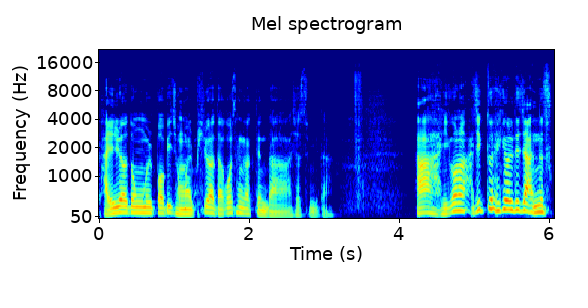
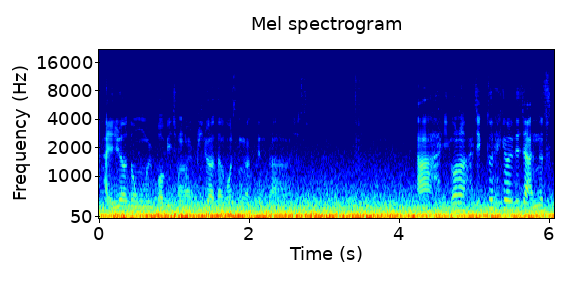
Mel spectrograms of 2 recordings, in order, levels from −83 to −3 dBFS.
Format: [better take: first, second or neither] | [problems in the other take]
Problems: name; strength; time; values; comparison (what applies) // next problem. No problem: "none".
first | low rumble; loud; throughout; as loud as the speech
